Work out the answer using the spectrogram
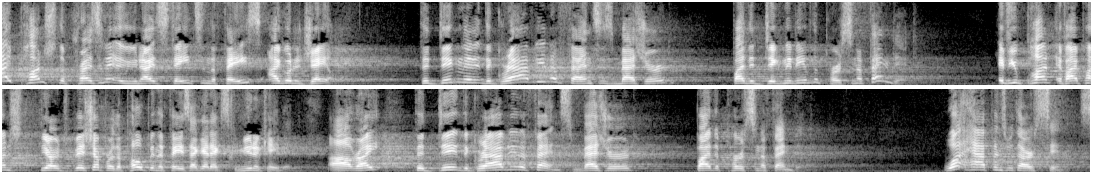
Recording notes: St Francis Catholic parish homily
